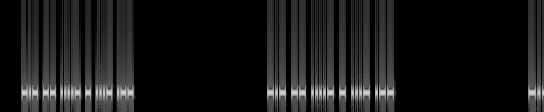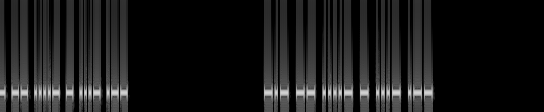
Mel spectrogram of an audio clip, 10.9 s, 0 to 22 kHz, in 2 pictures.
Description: Morse code, heard as a keyed tone, about 58 wpm, 700 Hz. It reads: KM4TVW KM4TVW KM4TVW KM4TVW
